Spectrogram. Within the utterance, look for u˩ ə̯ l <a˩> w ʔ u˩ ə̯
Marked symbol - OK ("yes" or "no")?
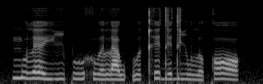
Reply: yes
